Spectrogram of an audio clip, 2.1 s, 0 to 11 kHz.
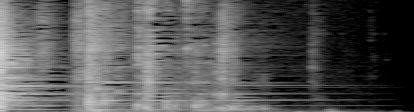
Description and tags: PliersHitBottom-BowlFellDown-SM58held2ftaway
These samples are from the 11 1/2" sized commercial stainless steel mixing bowl.
The bowl was suspended sideways from a single hooked wire, for the smallest deadening of the sound from anything touching it. I ... struck the bottom of the bowl a little too hard, with my 8" needlenose pliers, sending it crashing to the floor which ... resulted in an interesting result.
struckWithPliers, 11-5inchBowl, bowlFell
